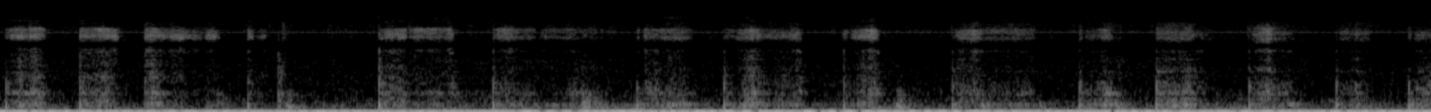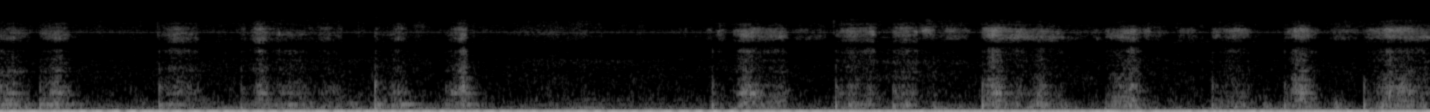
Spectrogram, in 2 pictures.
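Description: Pen scratching on paper in many short, quick strokes, a few a second, as a drawing is inked.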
